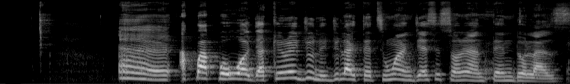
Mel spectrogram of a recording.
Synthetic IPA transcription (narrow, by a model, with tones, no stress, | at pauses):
ɛ˦˨a˨k͡pa˧k͡po˧˦wɔ˦ɔ˨d͡ʒa˨ke˦ɾe˦d͡ʒu˦˨nĩ˨˦d͡ʒu˦la˦i˦˨tɛ˧ti˦w̃ɔ̃˦˨˦d͡ʒɛ˦si˦˨sɔ̃˧ɾĩ˦a˨tɛ̃˧n˦dɔ˧la˨z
